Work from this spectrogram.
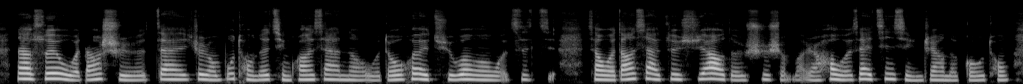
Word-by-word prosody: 那 255 -1 +6
所 250 +2 0
以 260 - +7
我 225 -6 +3
当 220 +5 0
时 205 -3 -2
在 230 -1 +2
这 230 +1 +1
种 205 -2 0
不 250 +4 -5
同 220 -3 -3
的 215 +2 0
情 215 -1 -4
况 220 +2 0
下 225 0 -1
呢， 210 -2 -2
我 195 -1 -6
都 210 +3 0
会 245 -1 +3
去 220 0 -5
问 230 +1 +4
问 210 -1 0
我 195 - -6
自 225 - -9
己， 215 - -17 0.3
像 225 -2 +3
我 210 - +2
当 230 +4 +3
下 250 -3 +1
最 235 0 -2
需 235 +2 -5
要 250 -2 +6
的 200 -2 -5
是 225 +2 -6
什 210 -1 -6
么， 210 - -12
然 200 0 -5
后 240 +3 +2
我 210 -1 -1
再 245 +2 +2
进 240 +2 -3
行 205 -5 -5
这 205 +2 -4
样 200 - -2
的 190 - -6
沟 195 +1 -5
通。 205 0 -6
220 Hz, 275 characters per minute, -21 LUFS, 205-235 Hz, 0.3 s, 以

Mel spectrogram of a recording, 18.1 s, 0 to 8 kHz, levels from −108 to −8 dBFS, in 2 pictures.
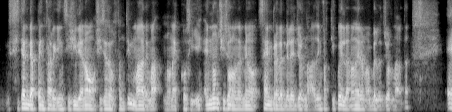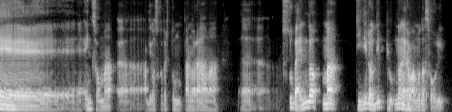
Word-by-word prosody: si - - -3
tende 115 -3 +7
a 100 - 0
pensare 100 -1 +2
che 90 - -2
in 90 -1 -1
Sicilia, 95 0 +1
no, 95 -1 +5
ci 85 0 -5
sia 100 +3 0
soltanto 90 +1 -3
il 120 - +3
mare, 95 -3 +4
ma 90 +2 0
non 80 +1 -7
è 85 0 -1
così, - - -4
e 100 - -1
non 120 +3 +4
ci 120 -3 -1
sono 100 -3 +3
nemmeno 90 -1 0
sempre 95 -2 +1
le 95 -1 +1
belle 90 0 +1
giornate, 90 -5 -3
infatti 95 0 -6
quella 100 -3 +3
non 90 +2 0
era 95 -1 +3
una 85 -2 -4
bella 85 -1 -2
giornata 85 - -6 0.7
e 85 -8 +1
e - - -9
insomma, 80 -2 -6 0.2
uhm, 300 +1 -11
abbiamo 80 - -9
scoperto 80 - -15
un 75 -3 -11
panorama, 75 0 -4 0.4
uhm, - - -13 0.2
stupendo, 145 +4 +1
ma 120 +1 +4 0.3
ti 100 - -6
dirò 120 +4 +1
di 140 - -2
più, 140 - -8
non 120 +2 0
eravamo 95 -5 +1
da - - -3
soli. 70 +1 -9
90 Hz, 175 wpm, -24 LUFS, 85-100 Hz, 0.7 s, tende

